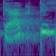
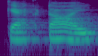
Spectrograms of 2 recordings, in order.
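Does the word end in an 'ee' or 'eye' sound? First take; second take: ee; eye. First: The word ends in an 'ee' sound. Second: The word ends in an 'eye' sound. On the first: The speaker calls it wrong. "ক্যাকটি কিন্তু নয়" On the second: The speaker calls it right. "ক্যাকটাই ঠিক করে pronounce করবে"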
